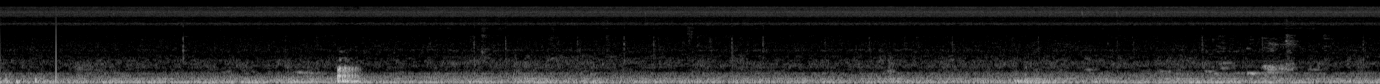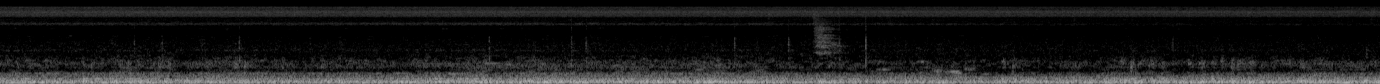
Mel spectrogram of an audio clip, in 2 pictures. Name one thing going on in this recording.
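Water trickles and gurgles steadily nearby.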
